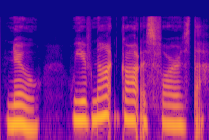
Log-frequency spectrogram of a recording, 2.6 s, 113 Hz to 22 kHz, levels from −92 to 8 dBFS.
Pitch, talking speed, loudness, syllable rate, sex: 225 Hz, 205 wpm, -17 LUFS, 4.4 syllables/s, female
